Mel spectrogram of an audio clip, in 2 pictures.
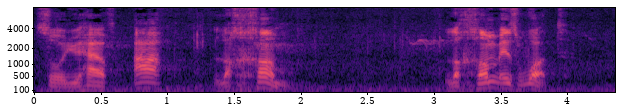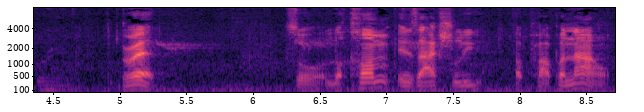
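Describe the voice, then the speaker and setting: A man teaching a Hebrew class, explaining in a measured way and reading scripture aloud. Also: fairly low pitch, animated, a bit bright, slight background noise. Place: outdoor training camp.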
